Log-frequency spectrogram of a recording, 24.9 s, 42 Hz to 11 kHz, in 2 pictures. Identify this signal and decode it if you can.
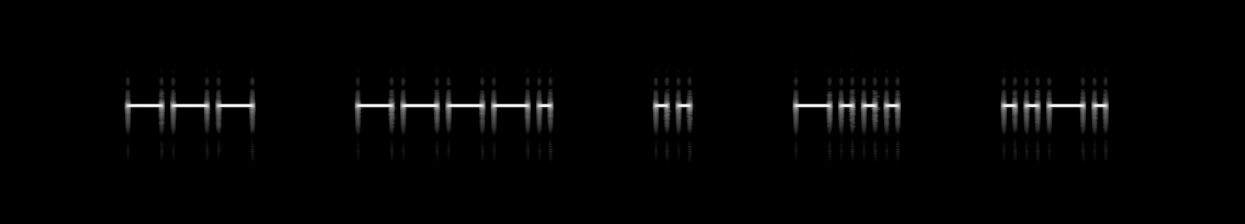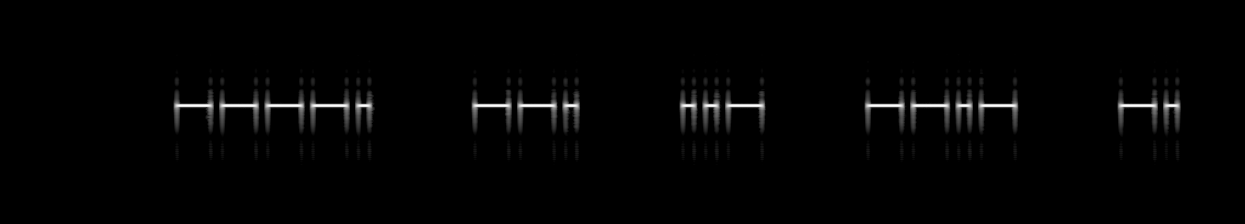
Morse code, heard as a keyed tone, about 10 wpm, spaced as for 6 wpm, 800 Hz. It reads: O9IBF 9GUQN
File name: LEZIONI / 7 GF9Z / 7 GF9 ws 10wpm 4034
